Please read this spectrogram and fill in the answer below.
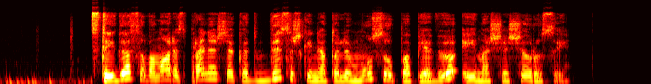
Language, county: Lithuanian, Vilnius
